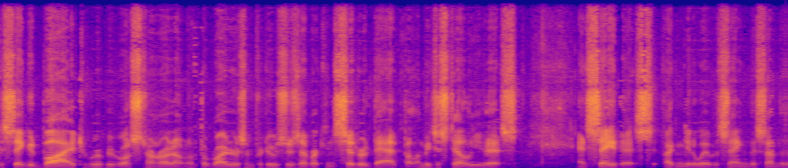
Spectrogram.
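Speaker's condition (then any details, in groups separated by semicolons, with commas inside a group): No condition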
